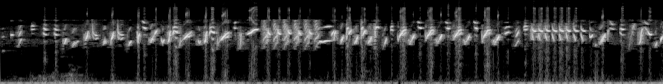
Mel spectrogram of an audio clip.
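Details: European goldfinch, Htatba, Tipaza, pouring out a dense, unbroken twittering song of high metallic chirps, rattling trills and quick buzzy notes throughout.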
